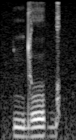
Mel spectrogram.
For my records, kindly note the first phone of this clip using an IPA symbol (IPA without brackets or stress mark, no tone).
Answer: n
